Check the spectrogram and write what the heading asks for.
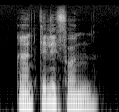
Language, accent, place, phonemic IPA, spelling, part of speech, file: French, France, Paris, /te.le.fɔn/, téléphone, noun / verb, Fr-téléphone.ogg
- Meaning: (noun) telephone; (verb) inflection of téléphoner: 1. first/third-person singular present indicative/subjunctive 2. second-person singular imperative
